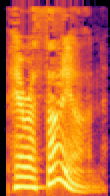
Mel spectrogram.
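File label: "parathion", British English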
